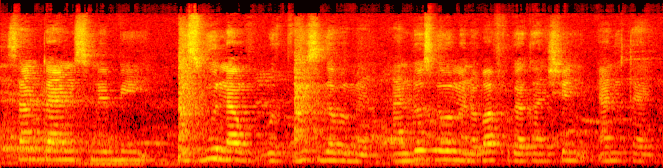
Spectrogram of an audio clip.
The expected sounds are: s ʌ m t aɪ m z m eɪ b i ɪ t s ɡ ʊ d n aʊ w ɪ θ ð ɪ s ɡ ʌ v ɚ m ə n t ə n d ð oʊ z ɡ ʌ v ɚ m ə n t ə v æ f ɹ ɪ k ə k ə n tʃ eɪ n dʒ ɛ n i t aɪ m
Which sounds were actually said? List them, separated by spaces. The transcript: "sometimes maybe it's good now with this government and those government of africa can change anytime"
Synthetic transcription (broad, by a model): s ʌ m t aɪ m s m eɪ b i ɪ t s ɡ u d n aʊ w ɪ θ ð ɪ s ɡ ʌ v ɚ m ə n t ə n d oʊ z ɡ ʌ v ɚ m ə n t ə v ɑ f ɹ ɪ k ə k ə n ʃ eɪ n ɛ n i t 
